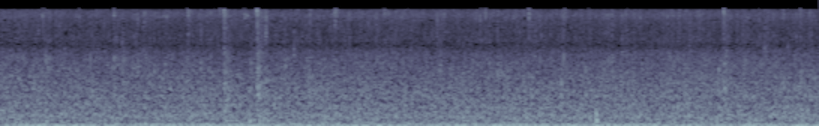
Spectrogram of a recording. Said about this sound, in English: Actually, that rain's quite cold in my hands.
